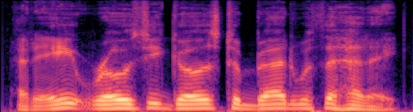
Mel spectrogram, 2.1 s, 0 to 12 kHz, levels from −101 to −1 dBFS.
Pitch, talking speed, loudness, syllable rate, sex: 115 Hz, 260 wpm, -16 LUFS, 6.2 syllables/s, male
